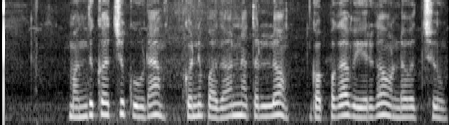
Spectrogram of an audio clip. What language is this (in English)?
Telugu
